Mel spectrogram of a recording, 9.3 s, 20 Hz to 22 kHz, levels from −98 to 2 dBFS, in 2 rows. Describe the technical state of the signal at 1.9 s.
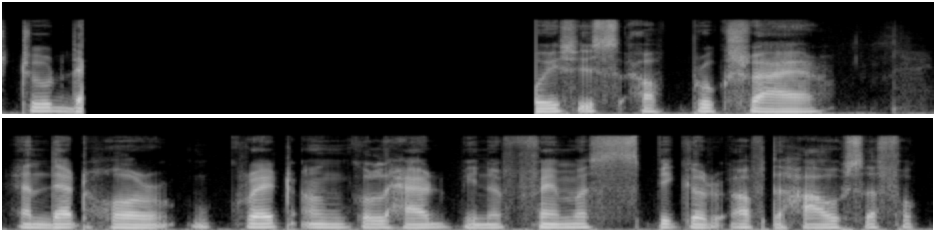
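At 1.9 s the signal is inside an audio dropout to silence running from 0.4 s to 2.67 s, about 2.27 s in total. The speech cuts off abruptly at 0.4 s and resumes just as abruptly at 2.67 s. Between those points there is only silence, with no room tone or noise floor at all. The likely cause is a lost input, such as a disconnected device, a failed link or an accidental mute, while the recorder kept writing silence. Whatever was spoken during the gap is unrecoverable.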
